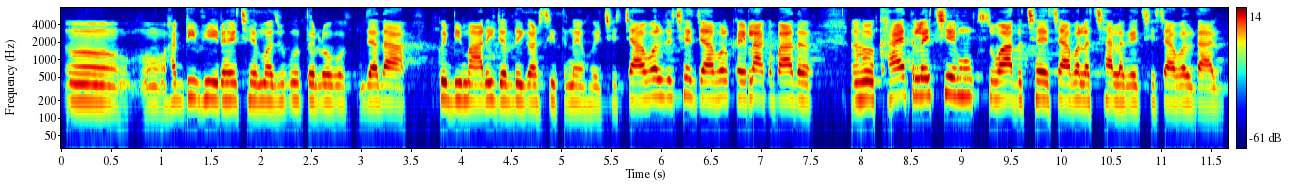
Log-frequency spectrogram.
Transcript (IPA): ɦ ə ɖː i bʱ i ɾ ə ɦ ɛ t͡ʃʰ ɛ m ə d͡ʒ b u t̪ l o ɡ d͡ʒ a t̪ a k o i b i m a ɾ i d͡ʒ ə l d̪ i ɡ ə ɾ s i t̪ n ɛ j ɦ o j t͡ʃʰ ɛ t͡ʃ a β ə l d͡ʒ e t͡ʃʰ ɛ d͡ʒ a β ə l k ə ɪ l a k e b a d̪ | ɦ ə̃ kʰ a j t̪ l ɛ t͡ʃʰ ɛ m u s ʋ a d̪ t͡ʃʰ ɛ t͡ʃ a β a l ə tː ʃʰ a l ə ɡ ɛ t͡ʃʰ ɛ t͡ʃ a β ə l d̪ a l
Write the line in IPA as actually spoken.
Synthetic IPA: ɦ ə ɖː i bʱ i ɾ ə ɦ ɛ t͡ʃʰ ɛ m ə d͡ʒ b u t̪ l o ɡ d͡ʒ a d̪ a k o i b i m a ɾ i d͡ʒ ə l d̪ i ɡ ə ɾ s i t̪ n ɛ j ɦ o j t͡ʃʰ ɛ t͡ʃ a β ə l d͡ʒ e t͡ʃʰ ɛ d͡ʒ a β ə l k ə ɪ l a k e b a d̪ | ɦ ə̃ kʰ a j t̪ l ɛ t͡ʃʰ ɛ m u s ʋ a d̪ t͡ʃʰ ɛ t͡ʃ a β ə l ə tː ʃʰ a l ə ɡ ɛ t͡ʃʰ ɛ t͡ʃ a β ə l d̪ a l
